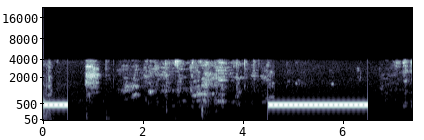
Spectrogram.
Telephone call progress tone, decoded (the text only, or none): ringback tone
